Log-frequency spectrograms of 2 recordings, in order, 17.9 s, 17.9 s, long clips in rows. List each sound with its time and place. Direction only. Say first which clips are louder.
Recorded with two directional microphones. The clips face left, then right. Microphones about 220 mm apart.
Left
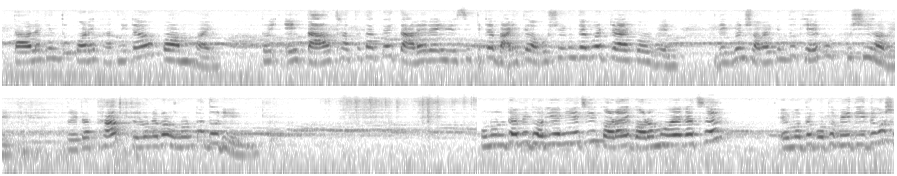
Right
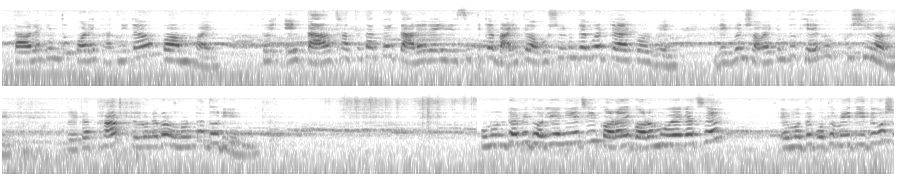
0.1 s a woman's voice: left 1 dB; 15° left (ahead or behind)
13.7 s a woman's voice: left 1 dB; 10° left (ahead or behind)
